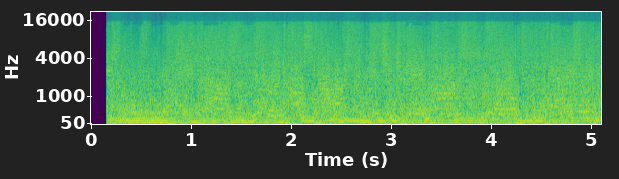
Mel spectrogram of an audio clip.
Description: shrek-ear-rape-audio-cutter.mp3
